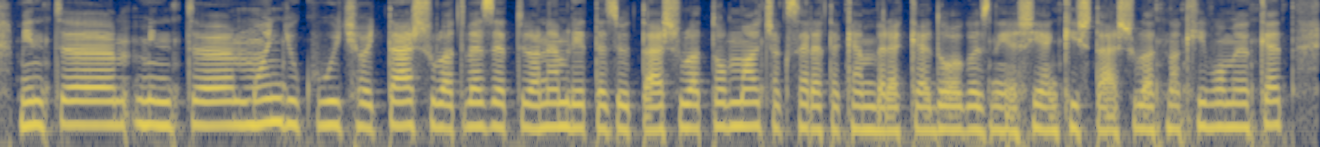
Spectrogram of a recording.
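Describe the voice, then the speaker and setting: A woman of medium pitch speaks at a moderate pace with very even loudness and monotone, flat intonation. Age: 40s. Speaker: dance artist and arts organization leader. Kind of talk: interview. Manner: hesitant with fillers.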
